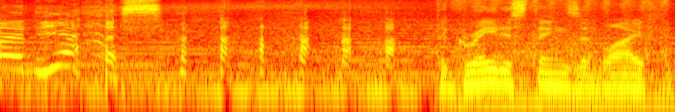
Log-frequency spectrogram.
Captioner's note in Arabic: ضاحكاً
